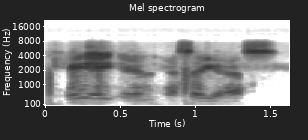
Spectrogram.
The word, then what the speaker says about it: Kansas: So the state, K-A-N-S-A-S, like the band, is pronounced how? Kansas.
